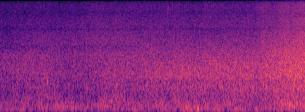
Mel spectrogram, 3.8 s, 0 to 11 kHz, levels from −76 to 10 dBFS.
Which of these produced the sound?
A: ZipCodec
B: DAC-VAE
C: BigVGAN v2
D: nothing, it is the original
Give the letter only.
D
